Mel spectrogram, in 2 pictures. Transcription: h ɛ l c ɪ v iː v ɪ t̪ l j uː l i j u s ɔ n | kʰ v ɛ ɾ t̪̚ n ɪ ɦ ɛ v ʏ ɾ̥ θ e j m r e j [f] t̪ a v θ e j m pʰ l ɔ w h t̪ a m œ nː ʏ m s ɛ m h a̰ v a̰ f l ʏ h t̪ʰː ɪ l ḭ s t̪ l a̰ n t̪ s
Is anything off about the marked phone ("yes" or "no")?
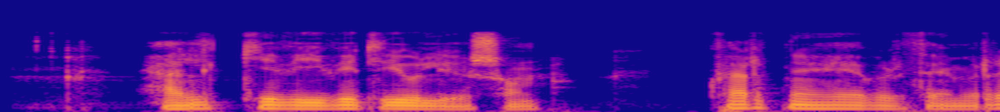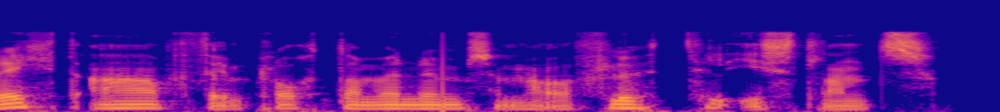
yes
